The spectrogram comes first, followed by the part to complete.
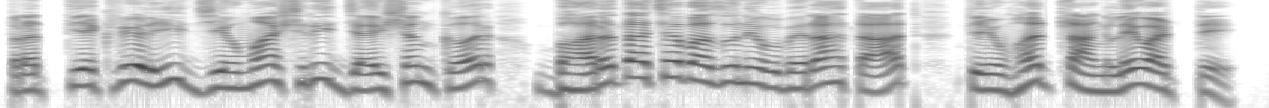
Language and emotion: Marathi, happy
